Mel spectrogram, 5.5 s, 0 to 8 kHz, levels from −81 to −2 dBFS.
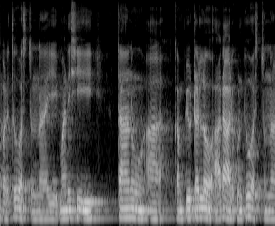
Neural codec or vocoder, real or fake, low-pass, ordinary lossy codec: none; real; none; none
